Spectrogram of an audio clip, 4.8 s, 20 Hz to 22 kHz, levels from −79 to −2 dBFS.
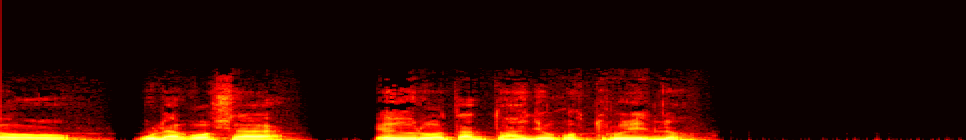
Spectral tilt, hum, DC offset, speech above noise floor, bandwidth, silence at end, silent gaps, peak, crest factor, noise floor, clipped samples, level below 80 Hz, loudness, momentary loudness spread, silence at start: -8 dB/octave; none; under 0.1%; 49 dB; 10 kHz; 1.35 s; none; -2 dBFS; 14 dB; -63 dBFS; under 0.1%; -40 dBFS; -15 LUFS; 8 LU; 0 s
